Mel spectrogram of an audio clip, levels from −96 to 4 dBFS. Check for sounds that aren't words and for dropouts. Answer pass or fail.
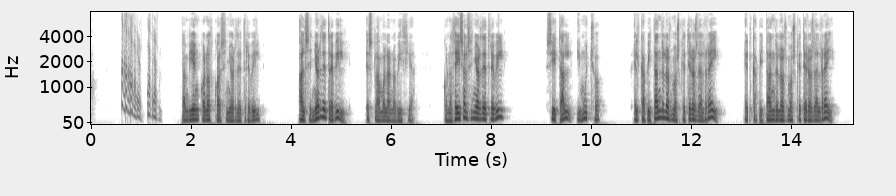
fail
